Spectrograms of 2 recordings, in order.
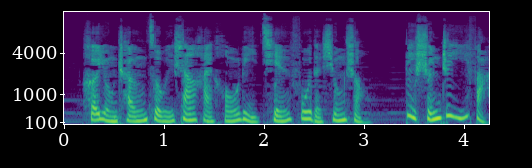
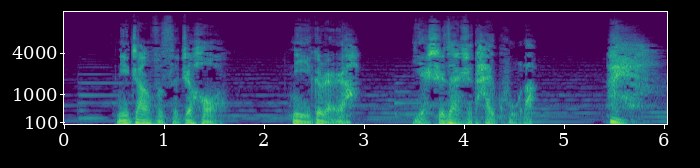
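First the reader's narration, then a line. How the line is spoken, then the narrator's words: Long sigh. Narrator (Chinese): 他长长的叹了一口气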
